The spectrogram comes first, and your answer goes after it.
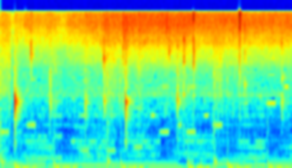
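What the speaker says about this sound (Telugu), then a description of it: "ఒక హాఫ్ స్పూన్ అంతా ఆవాలు వేసుకుందాం. ఒక పావు స్పూను జీలకర్ర అండి." Mustard seeds, fenugreek and cumin sizzle and pop in hot oil, a steady crackling fry with scattered sharp pops, heard close with no talking but with tonal background sound underneath.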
